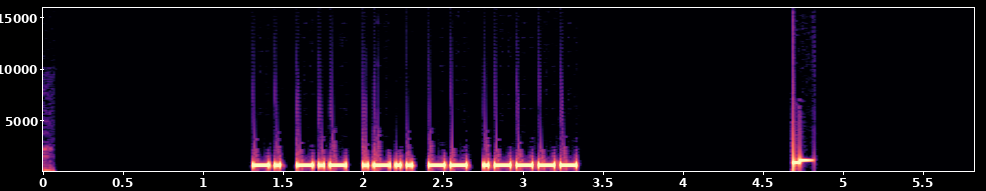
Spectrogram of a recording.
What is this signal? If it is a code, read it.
Morse code, heard as a keyed tone, about 36 wpm, 700 Hz. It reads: NKLM1
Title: Code Groups - 5 Letter:Numbers - 35wpm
